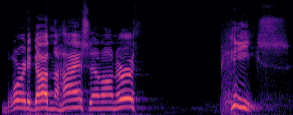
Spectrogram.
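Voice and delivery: loud, ringing proclamation; preacher booming the true verse; proclaimed verse. Shown as a demonstration. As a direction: declare it the right way. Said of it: "let's read it the way it's written".

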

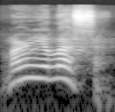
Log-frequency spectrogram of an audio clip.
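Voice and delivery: high, loud exasperated cry; loud disbelieving learn your lesson; outraged yell. Real, not acted. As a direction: yell it at the screen. Outburst at news.

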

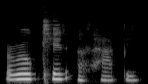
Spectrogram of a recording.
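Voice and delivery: plain reading voice

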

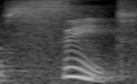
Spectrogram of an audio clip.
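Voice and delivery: "seat" with long falling ee; careful long-i "seat"; long vowel demo. Shown as a demonstration. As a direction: hold the tense vowel in "seat". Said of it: "âm dài phải đọc là gì?".

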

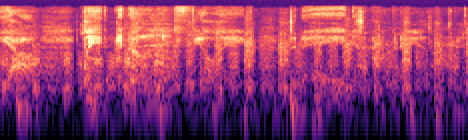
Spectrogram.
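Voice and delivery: soft breathy whisper as the dog; dog's inner voice. Acted. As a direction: whisper the dog's wise words. Voicing the dog.

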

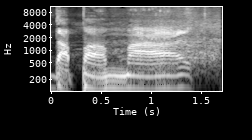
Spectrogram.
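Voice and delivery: very slow, low echo; low drawn-out retort. Acted. Son answering mother back, low slow drawl. His mocking reply to mother.

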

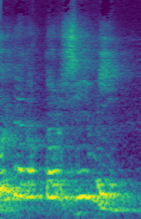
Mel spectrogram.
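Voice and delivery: high, put-on gringo English; hammed-up fake English; mock English accent. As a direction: ask it like a foreigner trying English. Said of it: "le pregunté en inglés".

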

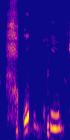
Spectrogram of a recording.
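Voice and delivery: mock wail. Shown as a demonstration. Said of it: "要嚎出声音来的那种叫wail".

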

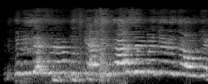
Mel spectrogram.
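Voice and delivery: exasperated outburst. Real, not acted. Outburst after being knocked into wall.

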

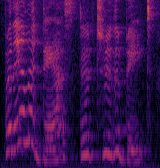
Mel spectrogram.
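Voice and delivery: ordinary delivery, nothing marked

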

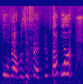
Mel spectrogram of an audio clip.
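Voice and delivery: very high, squealing delight; giddy glee. Pretend. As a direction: crow over the successful prank in a squeal. Delighted that the prank worked.

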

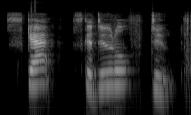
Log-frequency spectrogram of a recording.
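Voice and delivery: plain reading voice

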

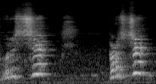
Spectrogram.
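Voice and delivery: high teasing sing-song. Real, not acted. Teasing a commenter.

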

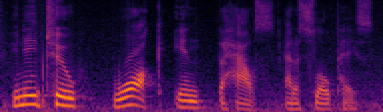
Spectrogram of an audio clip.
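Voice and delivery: put-on low, slow, measured direction to a child; calm instruction. Shown as a demonstration. Parent giving a child positive direction, calm and slow. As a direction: model a calm parent, spacing the words out.

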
